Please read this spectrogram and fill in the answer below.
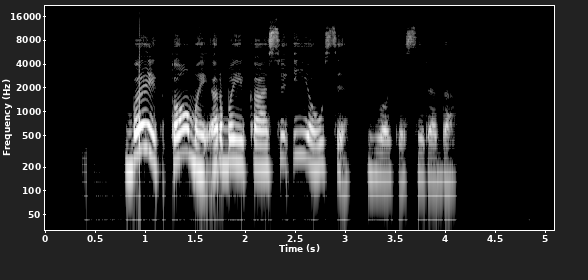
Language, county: Lithuanian, Šiauliai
